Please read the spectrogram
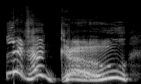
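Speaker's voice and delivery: high, drawn-out outrage; incredulous cry. A narrator's reading. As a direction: cry it slowly in disbelief. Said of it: "cried Hook".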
